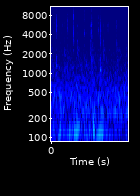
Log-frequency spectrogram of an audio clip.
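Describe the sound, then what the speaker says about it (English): Rapid keystrokes on a computer keyboard, a quick run of light clicks heard faintly over steady background hiss, with no talking. "So let's say I just wanted to type function."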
